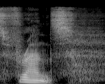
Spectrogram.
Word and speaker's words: France: Sein Name ist Paris, France. Also Franz wie der Vorname, aber englisch ausgesprochen klingt es wie France, Frankreich.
